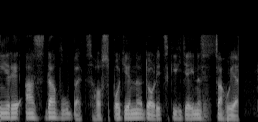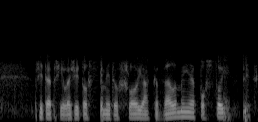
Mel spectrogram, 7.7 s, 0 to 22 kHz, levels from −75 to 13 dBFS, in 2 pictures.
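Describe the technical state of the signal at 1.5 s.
At 1.5 s the speech is intact, with no fault present at that moment beyond the light coding character of the Speex path it travels through.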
